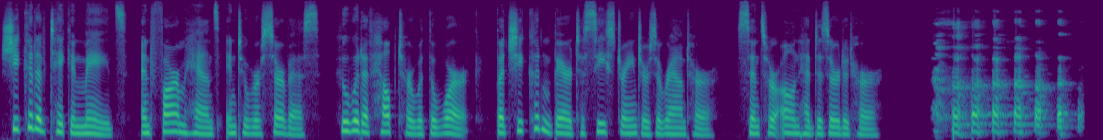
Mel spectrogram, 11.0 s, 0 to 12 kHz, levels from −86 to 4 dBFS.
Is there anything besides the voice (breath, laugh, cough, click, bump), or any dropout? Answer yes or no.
yes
